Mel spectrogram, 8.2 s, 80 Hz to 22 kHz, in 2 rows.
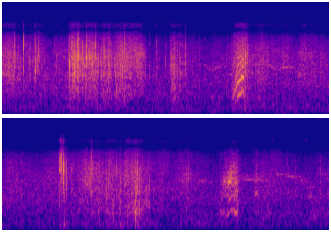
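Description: Zipper on a Forclaz 50 L Air hiking backpack being pulled in short strokes, two rising zips about three and seven seconds in, amid rustling of the nylon pack as it is handled.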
